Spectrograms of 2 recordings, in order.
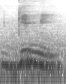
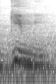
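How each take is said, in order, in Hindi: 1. शब्दों को जोड़कर gimme बना दिया जाता है। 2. शब्दों को जोड़कर gimme बना दिया जाता है।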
